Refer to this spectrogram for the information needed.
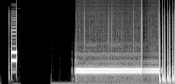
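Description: A brief keypad beep, a moment of silence, then a steady, buzzy telephone ringing tone holds for nearly two seconds before breaking into quick stuttering pulses. No voices.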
